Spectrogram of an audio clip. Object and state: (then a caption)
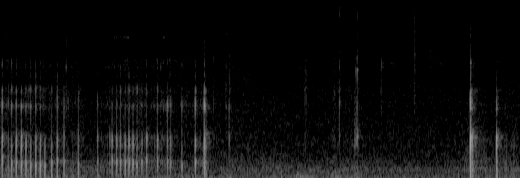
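Carved wooden jewelry box, hollow. A wooden stick scrapes across the openwork carved lattice of the hollow wooden lid of a round jewelry box, making a quick, ratcheting run of soft clicks in two bursts. Quieter scattered ticks follow, then two sharper, brighter taps near the end, all low and hushed with very little ring.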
